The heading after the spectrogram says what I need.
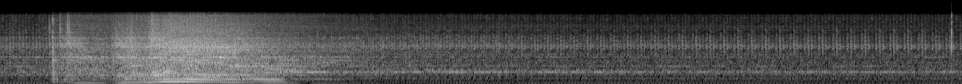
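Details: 2007 Renault Logan 1.6 8-valve engine, driven about 20,000 km with the knock: quick rev rising and falling, then steady idle with a faint hard edge; possible engine knock, cause unknown.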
